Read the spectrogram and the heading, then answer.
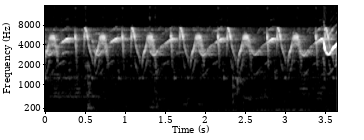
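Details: Hill prinia song played as a lure to train a quiet, timid caged bird to sing: a fast, unbroken run of high, swooping whistled notes that rise and fall, with faint low rumbles beneath.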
